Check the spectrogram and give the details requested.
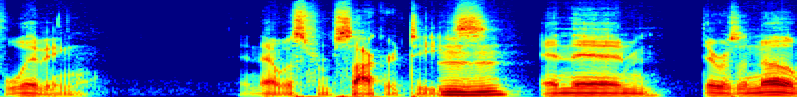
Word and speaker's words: Socrates: from like Aristotle and Socrates and all those I know it's Socrates Socrates yes but but I say it I say like it's spelled okay so and as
